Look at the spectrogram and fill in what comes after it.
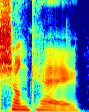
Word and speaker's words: Shunk: Also, just so you know, my last name is pronounced Shunke.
